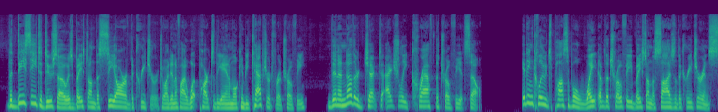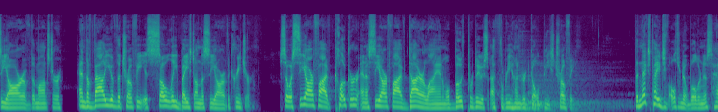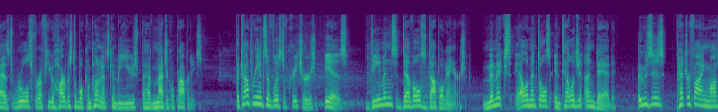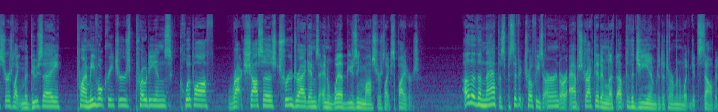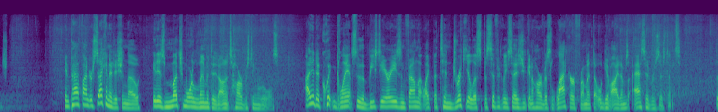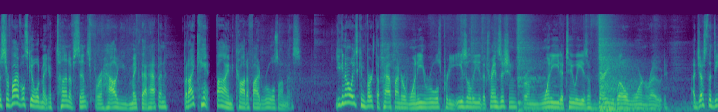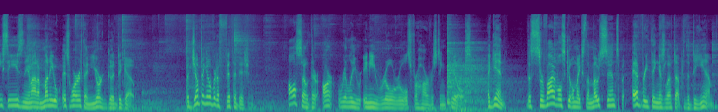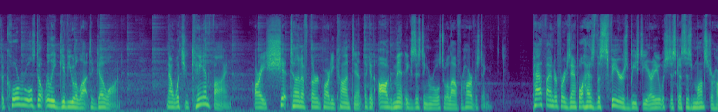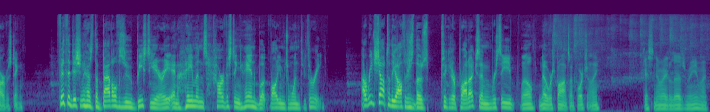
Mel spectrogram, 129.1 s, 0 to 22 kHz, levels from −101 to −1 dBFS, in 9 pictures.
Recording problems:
household noises; noticeable; throughout; 15 dB below the speech

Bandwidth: 13.5 kHz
